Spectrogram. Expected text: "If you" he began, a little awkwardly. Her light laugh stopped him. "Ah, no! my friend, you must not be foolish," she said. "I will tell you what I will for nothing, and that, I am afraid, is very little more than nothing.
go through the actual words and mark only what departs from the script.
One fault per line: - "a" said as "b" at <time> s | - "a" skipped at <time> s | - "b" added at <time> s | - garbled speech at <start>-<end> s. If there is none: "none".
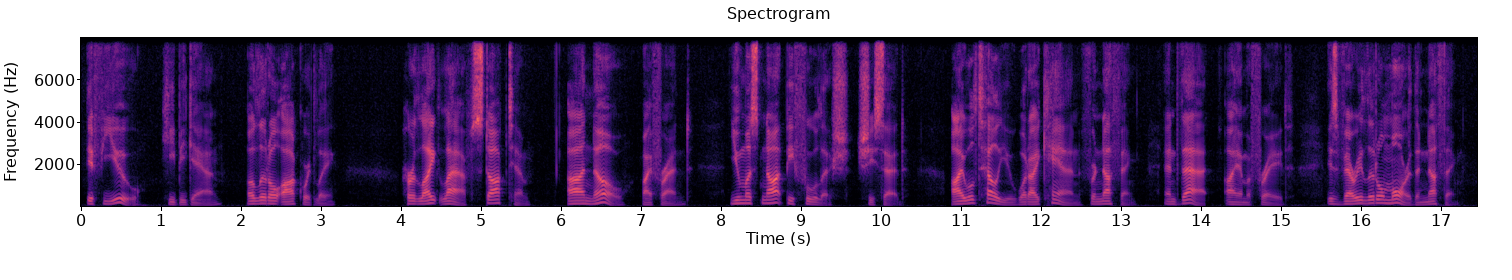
- "will" said as "can" at 12.0 s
